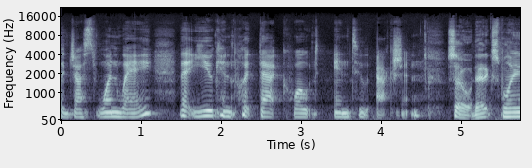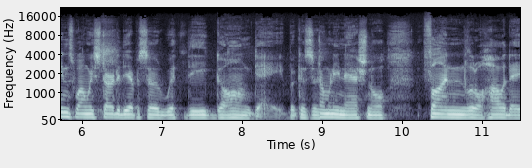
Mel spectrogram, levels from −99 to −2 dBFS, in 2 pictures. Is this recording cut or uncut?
cut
